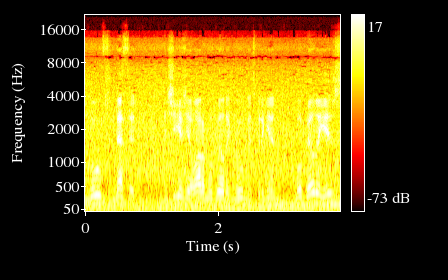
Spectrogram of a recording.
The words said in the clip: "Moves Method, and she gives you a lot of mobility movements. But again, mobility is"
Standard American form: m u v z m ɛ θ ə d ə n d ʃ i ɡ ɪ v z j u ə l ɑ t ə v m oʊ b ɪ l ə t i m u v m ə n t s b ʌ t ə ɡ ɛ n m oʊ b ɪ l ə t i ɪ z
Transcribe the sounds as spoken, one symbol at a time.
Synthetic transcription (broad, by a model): m u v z m ɛ θ ə d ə n ʃ i ɡ ɪ v z j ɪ ə l ɑ t ə v m oʊ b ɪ l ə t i m u v m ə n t s b ʌ t ə ɡ ɛ n m oʊ b ɪ l ə t i ɪ z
